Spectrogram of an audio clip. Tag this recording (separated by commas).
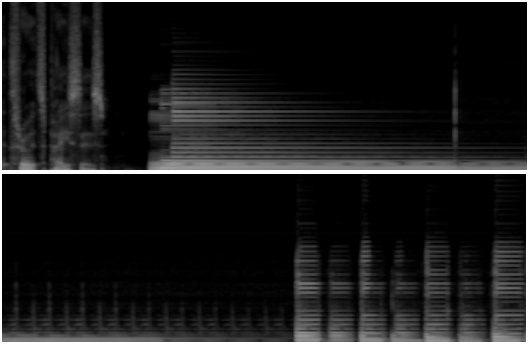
Music, Musical instrument, Chorus effect, Guitar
